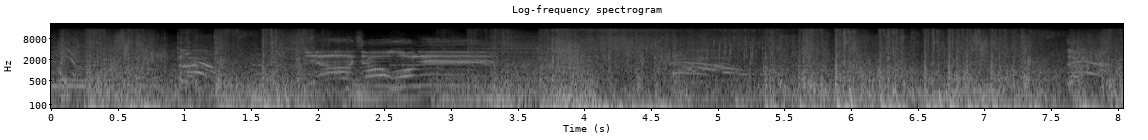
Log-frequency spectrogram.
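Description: Battle-scene gunfire: a dense volley of rifle and pistol shots with explosions, and men shouting and yelling over it, the loudest shouts about two to three seconds in.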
